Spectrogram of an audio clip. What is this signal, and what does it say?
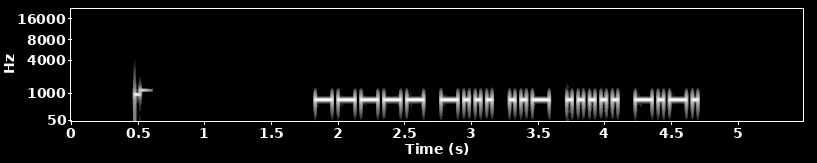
Morse code, heard as a keyed tone, about 29 wpm, 700 Hz. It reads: 0BU5C
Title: Code Groups - 5 Letter:Numbers - 28wpm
